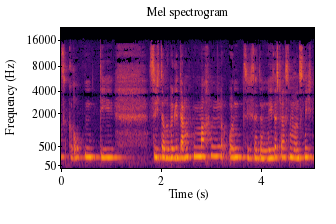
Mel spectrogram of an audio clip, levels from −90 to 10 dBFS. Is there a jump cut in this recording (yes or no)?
no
